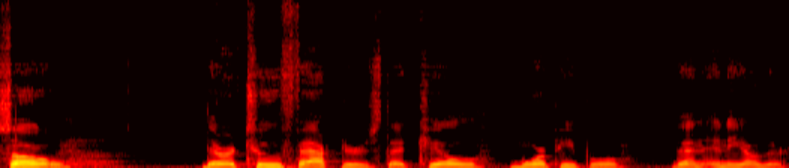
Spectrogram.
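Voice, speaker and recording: Here a man with an American accent speaks at a fairly slow pace. His voice is fairly high, with a dark, mellow tone. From Pittsburgh, Pennsylvania. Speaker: professor. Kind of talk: lecture. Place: hall. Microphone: podium.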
